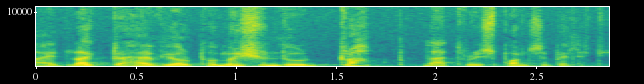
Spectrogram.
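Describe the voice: Putting on a character voice, a man talks fast at a fairly low pitch with big pitch swings, a husky, rough edge and a slightly mellow tone.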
